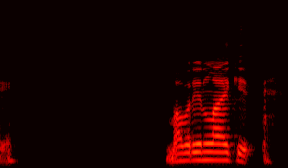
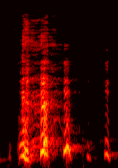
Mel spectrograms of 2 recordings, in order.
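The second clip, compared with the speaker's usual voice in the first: high burst of laughter; loud laugh; 7 semitones higher, 12 dB louder than usual. Real, not acted. Lacht om het stukje pen.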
